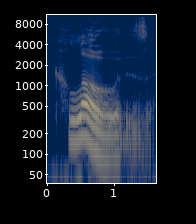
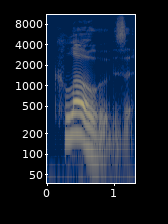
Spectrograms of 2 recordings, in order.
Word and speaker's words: clothes: Technically, the correct pronunciation would be clothes, clothes, clothes. Now, if you notice there, very quickly, I flick my tongue out and bring it back in.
